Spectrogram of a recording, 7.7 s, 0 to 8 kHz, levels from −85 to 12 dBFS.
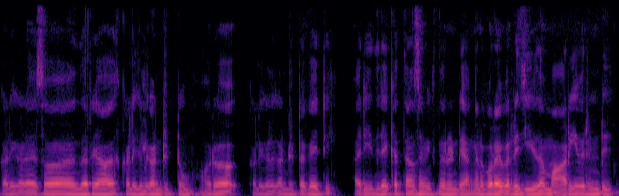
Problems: low volume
